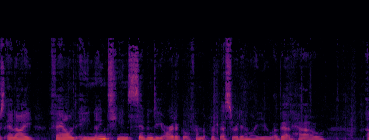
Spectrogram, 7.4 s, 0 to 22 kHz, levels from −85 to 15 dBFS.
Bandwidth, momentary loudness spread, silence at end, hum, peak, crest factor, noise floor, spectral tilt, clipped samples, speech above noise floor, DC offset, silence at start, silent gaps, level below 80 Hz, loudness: 16 kHz; 13 LU; 0 s; none; -18 dBFS; 20 dB; -63 dBFS; -4.5 dB/octave; under 0.1%; 25 dB; under 0.1%; 0 s; none; under -90 dBFS; -38 LUFS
